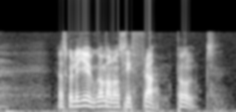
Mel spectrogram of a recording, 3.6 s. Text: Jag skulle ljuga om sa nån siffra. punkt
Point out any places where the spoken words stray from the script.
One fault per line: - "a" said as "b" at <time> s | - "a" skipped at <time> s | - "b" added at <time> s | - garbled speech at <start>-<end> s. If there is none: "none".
none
